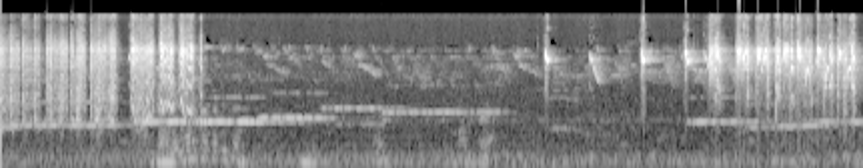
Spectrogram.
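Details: Crimson Sunbird, played to encourage others of its kind to sing. The clip opens with high rapid twittering, then goes quiet apart from a few thin slurred notes. Sharp chirps and a fast twittering burst close it. A low steady tone runs throughout.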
